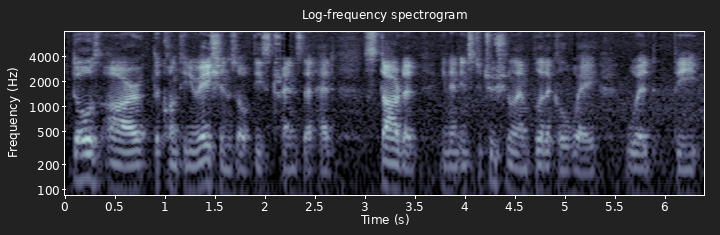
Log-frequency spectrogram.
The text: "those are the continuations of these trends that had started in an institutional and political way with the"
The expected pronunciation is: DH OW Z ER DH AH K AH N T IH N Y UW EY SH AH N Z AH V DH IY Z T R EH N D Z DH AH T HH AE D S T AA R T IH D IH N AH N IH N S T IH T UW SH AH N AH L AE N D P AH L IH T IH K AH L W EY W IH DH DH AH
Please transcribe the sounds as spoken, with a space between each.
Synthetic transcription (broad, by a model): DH OW Z ER DH AH K AH N T IH N Y UW EY SH AH N Z AH V DH IY Z T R EH N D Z DH AH T HH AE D S T AA R T IH D IH N AH N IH N S T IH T UW SH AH N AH L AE N P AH L IH T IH K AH L W EY W IH DH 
